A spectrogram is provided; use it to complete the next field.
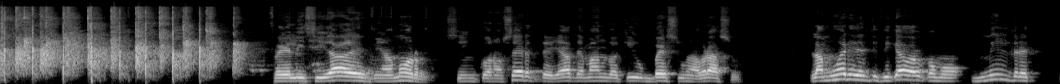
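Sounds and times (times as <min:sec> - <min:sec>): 
applause: 0:00.0 - 0:02.7
speech: 0:02.7 - 0:07.5, 0:08.1 - 0:10.5.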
